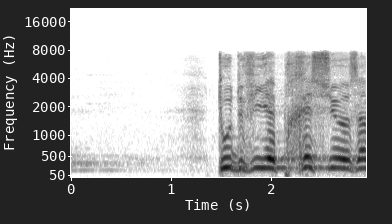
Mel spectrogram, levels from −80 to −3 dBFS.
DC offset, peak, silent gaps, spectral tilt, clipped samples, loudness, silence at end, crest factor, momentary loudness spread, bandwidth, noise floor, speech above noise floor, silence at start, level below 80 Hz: under 0.1%; 0 dBFS; none; -4 dB/octave; under 0.1%; -18 LUFS; 0 s; 20 dB; 5 LU; 8.2 kHz; -60 dBFS; 43 dB; 1.45 s; -54 dBFS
